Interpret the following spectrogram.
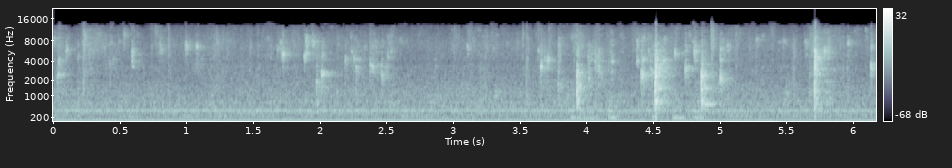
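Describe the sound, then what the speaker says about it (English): Vegetable spring rolls deep fry in hot oil, making a continuous bubbling hiss over a low steady hum, with a few crisp pops and louder bursts toward the end. "deep fry the spring roll until lightly brown."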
